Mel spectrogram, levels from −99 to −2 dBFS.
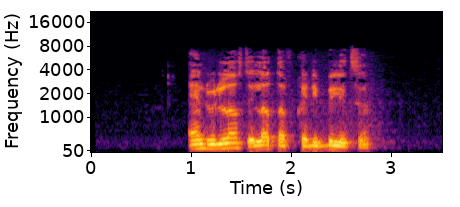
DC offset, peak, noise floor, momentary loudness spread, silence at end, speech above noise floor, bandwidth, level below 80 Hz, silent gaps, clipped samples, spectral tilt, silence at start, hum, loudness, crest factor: under 0.1%; -2 dBFS; -75 dBFS; 12 LU; 0.75 s; 61 dB; 7.4 kHz; -52 dBFS; none; under 0.1%; -7.5 dB/octave; 0.95 s; none; -15 LUFS; 14 dB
